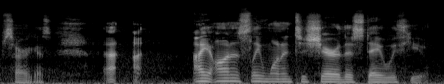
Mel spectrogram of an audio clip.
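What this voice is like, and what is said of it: Choked up, emotional voice. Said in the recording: “getting choked up.”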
